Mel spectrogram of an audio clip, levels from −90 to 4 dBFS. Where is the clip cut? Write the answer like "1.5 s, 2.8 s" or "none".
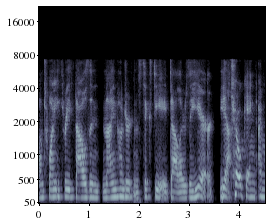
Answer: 3.5 s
